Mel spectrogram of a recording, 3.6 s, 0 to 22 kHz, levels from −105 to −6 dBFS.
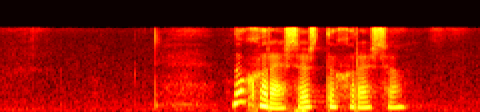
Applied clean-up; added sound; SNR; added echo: none; none; none; none.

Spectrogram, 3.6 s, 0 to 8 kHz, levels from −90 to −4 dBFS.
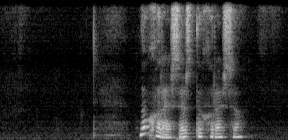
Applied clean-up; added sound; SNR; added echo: none; none; none; reverberation time 0.2 s.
